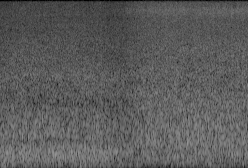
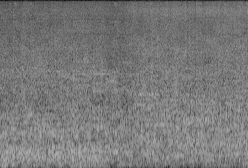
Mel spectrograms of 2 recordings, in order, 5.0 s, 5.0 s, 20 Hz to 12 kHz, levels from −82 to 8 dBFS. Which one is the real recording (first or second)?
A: first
